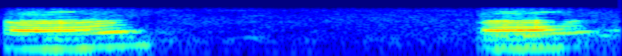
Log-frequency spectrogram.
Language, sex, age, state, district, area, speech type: Marathi, female, 45-60, Maharashtra, Thane, urban, conversation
